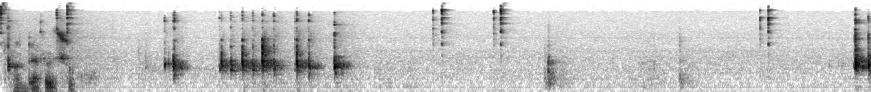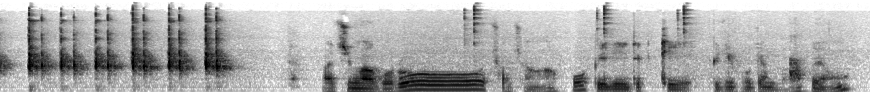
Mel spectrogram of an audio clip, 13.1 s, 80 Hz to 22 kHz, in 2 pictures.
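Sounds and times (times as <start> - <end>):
computer mouse and keyboard clicking: 1.2 - 2.7, 6.4 - 8.3.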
